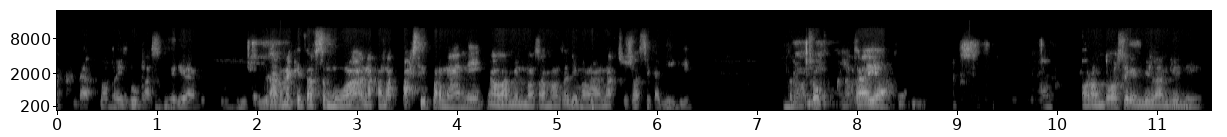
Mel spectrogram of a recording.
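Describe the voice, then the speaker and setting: A man's voice: mid-range voice, darkish tone, slightly rough, no echo, poor audio. A man who is a pediatric dentist, giving an earnest webinar talk to parents and posing emphatic rhetorical questions.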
